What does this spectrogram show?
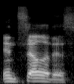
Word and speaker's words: Enceladus: loud how do you say it again Enceladus Enceladus bio thank you I've read the word many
